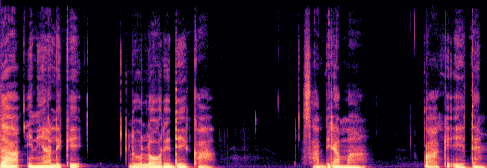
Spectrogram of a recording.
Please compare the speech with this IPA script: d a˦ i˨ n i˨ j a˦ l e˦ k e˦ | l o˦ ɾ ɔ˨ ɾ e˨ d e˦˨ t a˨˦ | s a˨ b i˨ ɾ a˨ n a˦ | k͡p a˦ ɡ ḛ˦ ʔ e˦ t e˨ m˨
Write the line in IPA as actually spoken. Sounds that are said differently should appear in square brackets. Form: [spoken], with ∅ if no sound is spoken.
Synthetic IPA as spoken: d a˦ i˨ n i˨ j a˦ l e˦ k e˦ | l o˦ [l] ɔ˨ ɾ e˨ d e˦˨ [k] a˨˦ | s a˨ b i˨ ɾ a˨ [m] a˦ | k͡p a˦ [k] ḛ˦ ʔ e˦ t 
